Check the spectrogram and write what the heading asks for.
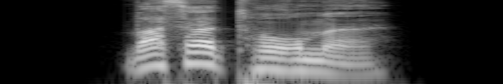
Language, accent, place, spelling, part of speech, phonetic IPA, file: German, Germany, Berlin, Wasserturme, noun, [ˈvasɐˌtʊʁmə], De-Wasserturme.ogg
- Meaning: dative of Wasserturm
